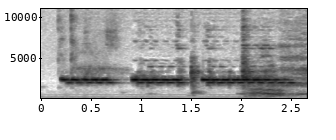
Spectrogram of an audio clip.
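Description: A phone ringtone plays in three bursts of a steady electronic tone with short gaps between them, loud and close, with faint background noise rising at the end.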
